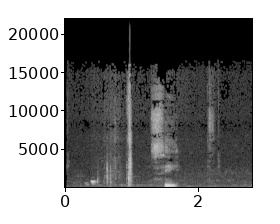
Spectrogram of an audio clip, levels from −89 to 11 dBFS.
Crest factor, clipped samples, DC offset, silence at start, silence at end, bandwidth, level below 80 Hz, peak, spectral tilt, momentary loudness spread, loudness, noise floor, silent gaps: 20 dB; under 0.1%; under 0.1%; 0.3 s; 0.55 s; 17 kHz; -54 dBFS; 0 dBFS; -3 dB/octave; 19 LU; -16 LUFS; -45 dBFS; none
